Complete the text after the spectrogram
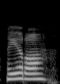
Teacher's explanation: cara membacanya adalah dengan dipanjangkan dua harokat atau sama dengan satu alif, dua ketukan gitu ya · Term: mad badal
